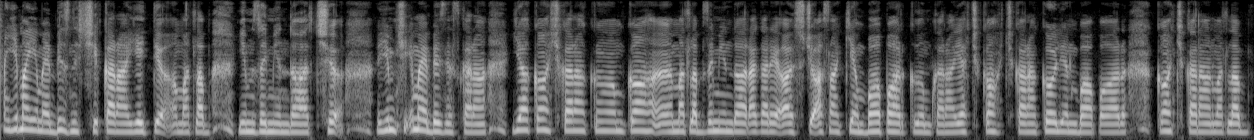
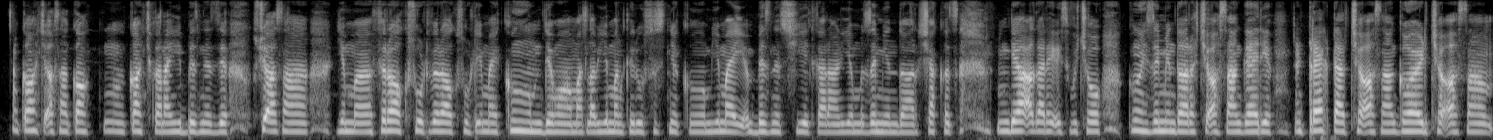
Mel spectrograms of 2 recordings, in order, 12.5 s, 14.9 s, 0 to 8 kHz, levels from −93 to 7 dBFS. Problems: background sounds at intervals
